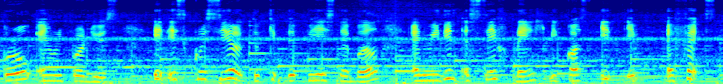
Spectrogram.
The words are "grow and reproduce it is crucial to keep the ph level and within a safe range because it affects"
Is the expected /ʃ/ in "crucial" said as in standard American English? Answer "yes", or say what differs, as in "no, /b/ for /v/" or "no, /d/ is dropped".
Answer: no, /s/ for /ʃ/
